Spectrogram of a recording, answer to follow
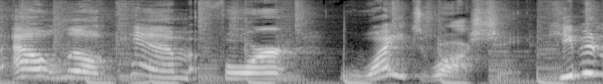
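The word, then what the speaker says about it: Lil' Kim: next number nine is little kim or lil kim i feel like that is the proper way to say it what happened was danielle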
